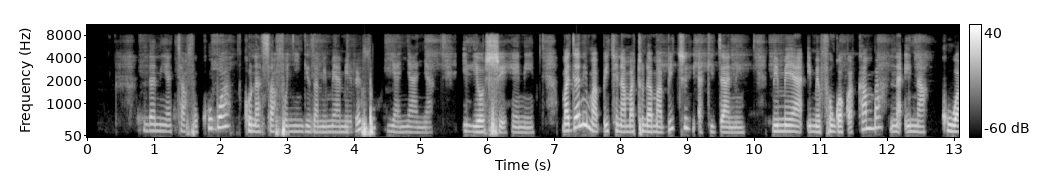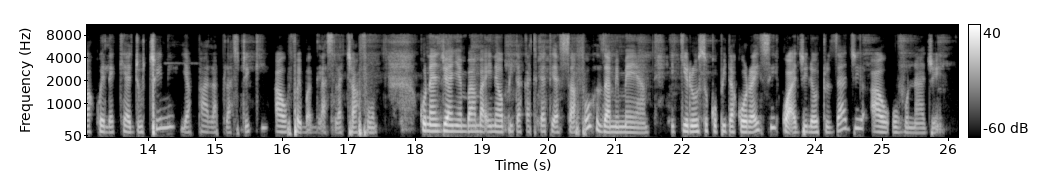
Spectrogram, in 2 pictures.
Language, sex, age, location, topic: Swahili, female, 25-35, Nairobi, agriculture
